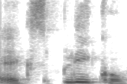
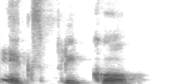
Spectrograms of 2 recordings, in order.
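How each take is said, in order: First: The stress falls on the middle syllable. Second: The stress falls on the last syllable. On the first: I explain it. The speaker calls it wrong. "si no sería explico, como yo explico" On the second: He explained it. The speaker calls it right. "el verbo debe llevar tilde"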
